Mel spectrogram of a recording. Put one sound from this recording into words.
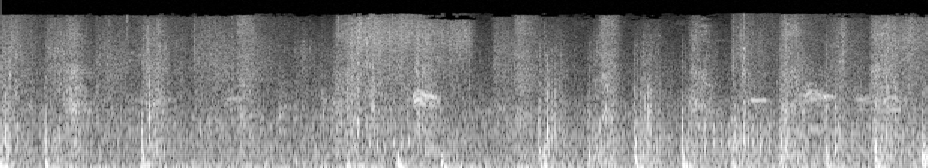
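Footsteps crunch and rustle through tall grass at a steady walking pace.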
